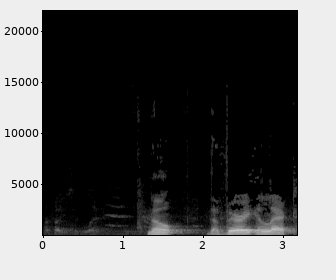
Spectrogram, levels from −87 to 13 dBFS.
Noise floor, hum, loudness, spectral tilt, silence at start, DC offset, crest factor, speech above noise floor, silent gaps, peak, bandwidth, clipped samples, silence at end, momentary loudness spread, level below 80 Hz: -61 dBFS; none; -19 LUFS; -9.5 dB/octave; 1.3 s; under 0.1%; 16 dB; 42 dB; none; -4 dBFS; 4.2 kHz; under 0.1%; 0.05 s; 15 LU; -64 dBFS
